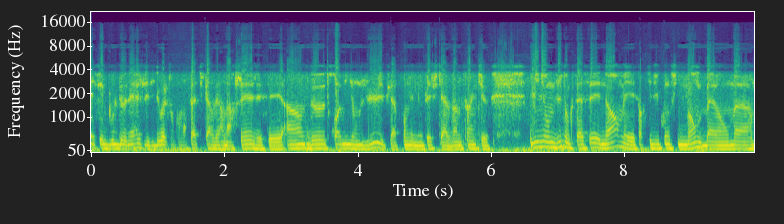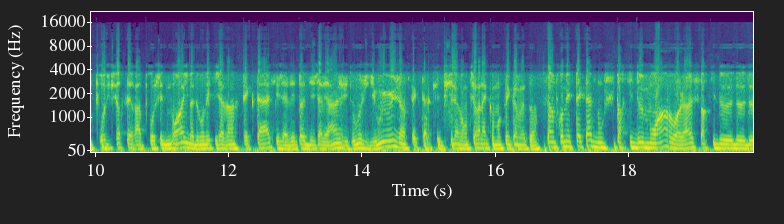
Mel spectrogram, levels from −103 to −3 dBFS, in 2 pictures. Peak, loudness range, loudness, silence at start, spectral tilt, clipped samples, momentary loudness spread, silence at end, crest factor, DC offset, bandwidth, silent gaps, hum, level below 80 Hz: 0 dBFS; 1 LU; -10 LUFS; 0 s; -7 dB/octave; under 0.1%; 3 LU; 0 s; 10 dB; under 0.1%; 8.8 kHz; none; none; -24 dBFS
